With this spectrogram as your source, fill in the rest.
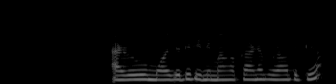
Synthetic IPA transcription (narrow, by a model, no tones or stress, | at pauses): aɹumojzoditinimaɦɔkaɹɔnɛbʱuɹãʊ̃tetija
